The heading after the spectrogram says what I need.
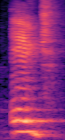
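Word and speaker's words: age: है फिर से साइलेंट एज एज जो हम लोग कहते हैं उम्र what's your एज हाउ ओल्ड आर यू एज यहां प फिर से ई क्या है हमारे पास साइलेंट ब्रेथ हेट नफरत करना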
